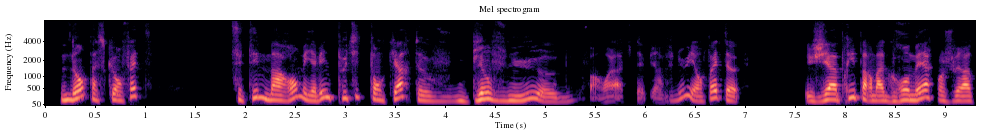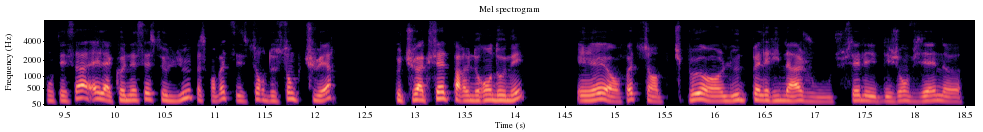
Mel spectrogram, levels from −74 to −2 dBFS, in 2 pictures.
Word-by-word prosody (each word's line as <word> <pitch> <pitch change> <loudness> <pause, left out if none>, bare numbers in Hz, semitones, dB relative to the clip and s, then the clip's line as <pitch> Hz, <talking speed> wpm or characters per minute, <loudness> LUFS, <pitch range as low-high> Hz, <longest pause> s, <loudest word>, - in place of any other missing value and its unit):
Non, 160 +9 +4
parce 165 - -6
qu'en - - -1
fait, 240 - -4 0.7
c'était 205 0 -4
marrant, 150 - +3
mais 215 - -1
il - - -2
y - - +2
avait 130 - 0
une 215 0 -1
petite 210 +3 -7
pancarte, 155 - +1
heu, - - -1
vous 115 -2 -9 0.2
«bienvenue», 145 +1 0
heu, 110 -2 -4
b 105 +1 -16
enfin - - -12
voilà, - - -7
tu - - -33
était - - -16
bienvenu. 175 - -10
Et - - -1
en 120 - -2
fait, 205 - -1
heu, - - 0 0.7
j'ai 120 +6 +3
appris 195 +7 +3
par 130 - +2
ma 130 -1 +4
grand-mère 145 - +2
quand 135 - -5
je 115 - -12
lui 130 - -3
ai - - +3
raconté 125 +1 0
ça. 200 - +5
Elle 170 -2 +3
elle - - +4
connaissait 140 +3 0
ce 160 -2 -7
lieu 135 +10 -2
parce 145 -8 -8
qu'en 125 - -6
fait, 180 +5 -3
c'est 135 - -7
une - - -6
sorte 145 +4 -4
de 125 - -4
sanctuaire 145 0 -1 0.6
que - - -1
tu 155 - +1
accèdes 175 +5 +3
par 130 - +5
une 135 0 0
randonnée. 140 0 +2 0.5
Et 140 +5 +4
en 110 - +2
fait, 155 +8 -1
c'est - - -5
un 115 -2 0
petit - - -13
peu 160 +3 +4
un 125 -4 +4
lieu 125 +4 0
de - - -5
pèlerinage 135 -3 +2
où 110 -1 -9
tu - - -18
sais? 140 - 0
Les 125 -3 -1
des 115 +1 -5
gens 130 +4 -2
viennent, 130 +3 -2
heu, 110 -3 -3
140 Hz, 245 wpm, -24 LUFS, 125-165 Hz, 0.7 s, ça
